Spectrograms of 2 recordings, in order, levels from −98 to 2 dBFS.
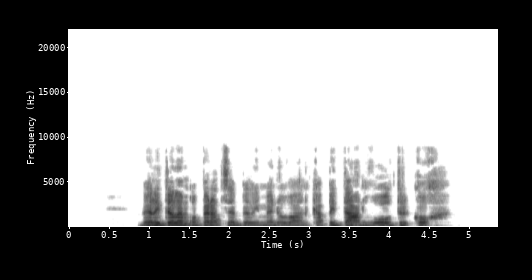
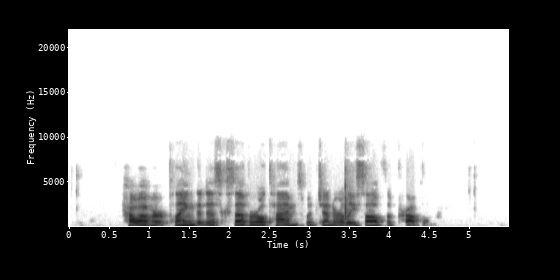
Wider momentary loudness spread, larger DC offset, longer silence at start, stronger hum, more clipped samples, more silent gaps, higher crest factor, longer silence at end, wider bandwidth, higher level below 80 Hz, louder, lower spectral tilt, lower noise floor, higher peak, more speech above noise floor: about the same, 11 LU vs 9 LU; neither; first, 0.9 s vs 0.7 s; neither; neither; neither; first, 24 dB vs 16 dB; second, 0.6 s vs 1 s; first, 9.2 kHz vs 7.6 kHz; first, -54 dBFS vs -62 dBFS; second, -23 LUFS vs -17 LUFS; second, -5.5 dB/octave vs -7 dB/octave; about the same, -79 dBFS vs -76 dBFS; about the same, 0 dBFS vs -2 dBFS; second, 56 dB vs 60 dB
